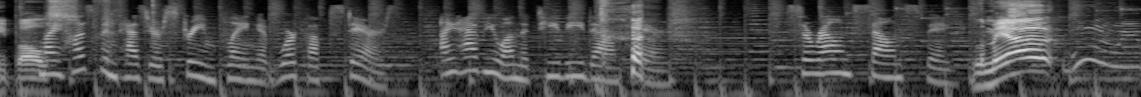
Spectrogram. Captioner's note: laughs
